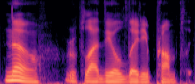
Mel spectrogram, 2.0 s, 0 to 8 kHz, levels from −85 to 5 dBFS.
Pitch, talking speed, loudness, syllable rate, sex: 105 Hz, 185 wpm, -19 LUFS, 5.5 syllables/s, male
